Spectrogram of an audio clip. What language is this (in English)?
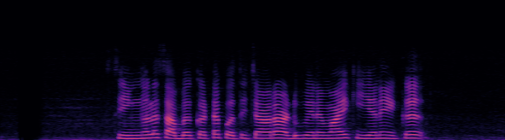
Sinhala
